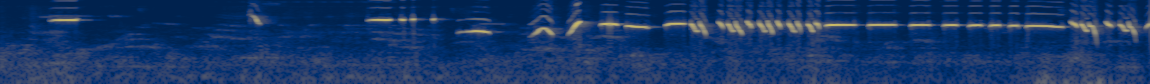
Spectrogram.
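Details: Song of a kept Thick-billed heleia: a few isolated whistles, then a rapid run of repeated sweeping upslurred whistles merging into a long, fast, steady trill of bright notes, with a faint low hum near the end.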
